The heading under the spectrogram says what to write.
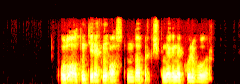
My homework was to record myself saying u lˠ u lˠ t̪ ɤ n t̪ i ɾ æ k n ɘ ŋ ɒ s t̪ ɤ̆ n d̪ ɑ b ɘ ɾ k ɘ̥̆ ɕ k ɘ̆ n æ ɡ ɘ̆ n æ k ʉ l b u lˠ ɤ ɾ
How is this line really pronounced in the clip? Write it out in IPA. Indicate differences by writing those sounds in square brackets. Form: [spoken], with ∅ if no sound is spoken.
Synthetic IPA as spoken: u lˠ [ɒ] lˠ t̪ ɤ n t̪ i ɾ æ k n ɘ ŋ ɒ s t̪ ɤ̆ n d̪ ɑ b ɘ ɾ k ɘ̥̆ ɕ k ɘ̆ n æ ɡ ɘ̆ n æ k ʉ l b u lˠ ɤ ɾ

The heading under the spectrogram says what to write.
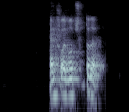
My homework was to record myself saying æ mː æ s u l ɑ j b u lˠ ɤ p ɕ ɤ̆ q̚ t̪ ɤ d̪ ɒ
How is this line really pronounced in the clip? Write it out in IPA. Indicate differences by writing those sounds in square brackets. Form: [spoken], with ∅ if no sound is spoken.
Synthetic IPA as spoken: æ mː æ [ʃ] u l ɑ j b u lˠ ɤ p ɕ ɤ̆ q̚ t̪ ɤ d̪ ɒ

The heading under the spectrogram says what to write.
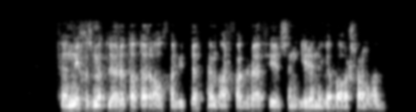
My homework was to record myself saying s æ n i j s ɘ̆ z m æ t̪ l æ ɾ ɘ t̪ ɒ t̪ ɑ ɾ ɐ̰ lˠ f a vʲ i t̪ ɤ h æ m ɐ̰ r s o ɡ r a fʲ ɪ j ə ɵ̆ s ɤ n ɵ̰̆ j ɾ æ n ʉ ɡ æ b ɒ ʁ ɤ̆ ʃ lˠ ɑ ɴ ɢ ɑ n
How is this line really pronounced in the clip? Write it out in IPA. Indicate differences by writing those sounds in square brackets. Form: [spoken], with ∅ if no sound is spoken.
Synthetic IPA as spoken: [f] æ [nː] i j [χ] ɘ̆ z m æ t̪ l æ ɾ ɘ t̪ ɒ t̪ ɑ ɾ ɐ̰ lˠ f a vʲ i t̪ ɤ h æ m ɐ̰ r [f] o ɡ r a fʲ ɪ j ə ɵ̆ s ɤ n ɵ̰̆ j ɾ æ n ʉ ɡ æ b ɒ ʁ ɤ̆ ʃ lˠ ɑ ɴ ɢ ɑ n

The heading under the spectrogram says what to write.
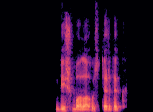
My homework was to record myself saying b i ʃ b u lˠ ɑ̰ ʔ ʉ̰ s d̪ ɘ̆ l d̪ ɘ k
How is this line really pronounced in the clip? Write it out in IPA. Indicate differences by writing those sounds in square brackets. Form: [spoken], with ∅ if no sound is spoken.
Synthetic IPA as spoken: b i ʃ b [ɒ] lˠ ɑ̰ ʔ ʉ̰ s [t̪] ɘ̆ [ɾ] d̪ ɘ k

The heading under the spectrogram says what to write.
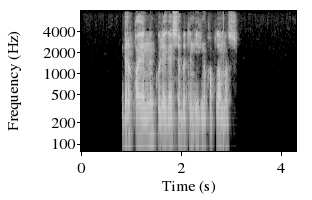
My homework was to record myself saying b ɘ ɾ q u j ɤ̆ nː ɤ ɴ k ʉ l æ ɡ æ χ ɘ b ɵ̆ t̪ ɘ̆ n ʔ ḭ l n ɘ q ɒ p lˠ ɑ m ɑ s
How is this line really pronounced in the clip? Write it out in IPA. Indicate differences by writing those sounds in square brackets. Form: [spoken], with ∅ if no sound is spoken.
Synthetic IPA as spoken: b ɘ ɾ q [ɒ] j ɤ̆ nː ɤ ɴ k ʉ l æ ɡ æ [s] ɘ b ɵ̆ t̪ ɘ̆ n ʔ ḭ l n ɘ q ɒ p lˠ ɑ m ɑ s

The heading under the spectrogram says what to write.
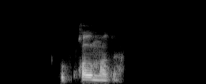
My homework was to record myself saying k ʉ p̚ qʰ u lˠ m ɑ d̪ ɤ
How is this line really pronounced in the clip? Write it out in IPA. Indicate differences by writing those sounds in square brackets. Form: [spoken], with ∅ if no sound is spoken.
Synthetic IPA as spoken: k ʉ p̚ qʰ [ɒ] lˠ m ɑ d̪ ɤ

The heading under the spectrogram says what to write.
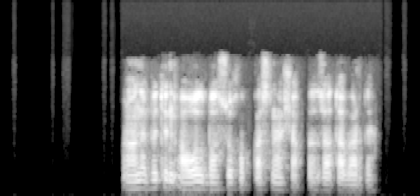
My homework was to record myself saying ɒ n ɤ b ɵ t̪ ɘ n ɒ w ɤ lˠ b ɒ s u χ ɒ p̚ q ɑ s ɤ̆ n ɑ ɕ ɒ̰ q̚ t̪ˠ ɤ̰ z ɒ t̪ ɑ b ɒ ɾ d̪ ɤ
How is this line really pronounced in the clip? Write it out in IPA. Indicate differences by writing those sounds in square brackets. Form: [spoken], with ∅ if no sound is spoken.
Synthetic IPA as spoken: ɒ n ɤ b ɵ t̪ ɘ n ɒ w ɤ lˠ b ɒ s u χ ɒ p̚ q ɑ s ɤ̆ n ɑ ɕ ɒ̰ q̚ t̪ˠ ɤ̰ z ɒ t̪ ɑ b ɒ ɾ d̪ ɤ

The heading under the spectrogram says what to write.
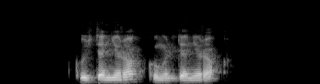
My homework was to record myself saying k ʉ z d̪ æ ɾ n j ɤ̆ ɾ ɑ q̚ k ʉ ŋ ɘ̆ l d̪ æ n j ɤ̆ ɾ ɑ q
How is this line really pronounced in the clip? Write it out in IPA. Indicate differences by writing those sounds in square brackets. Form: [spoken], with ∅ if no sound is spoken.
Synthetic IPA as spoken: k ʉ z d̪ æ [∅] n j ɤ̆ ɾ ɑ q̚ k ʉ ŋ ɘ̆ l d̪ æ n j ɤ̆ ɾ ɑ q

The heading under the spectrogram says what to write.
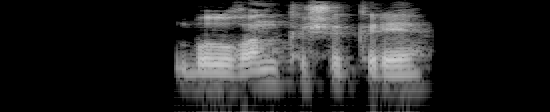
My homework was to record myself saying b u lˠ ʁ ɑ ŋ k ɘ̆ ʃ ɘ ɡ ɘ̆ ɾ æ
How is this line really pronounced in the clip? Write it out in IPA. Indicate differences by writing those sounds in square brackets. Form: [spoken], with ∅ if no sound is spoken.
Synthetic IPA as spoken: b u lˠ ʁ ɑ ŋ k ɘ̆ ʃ ɘ [k] ɘ̆ ɾ æ

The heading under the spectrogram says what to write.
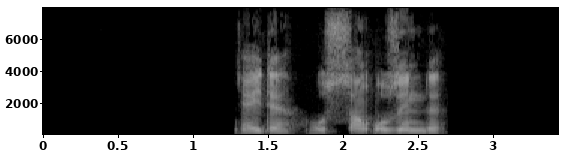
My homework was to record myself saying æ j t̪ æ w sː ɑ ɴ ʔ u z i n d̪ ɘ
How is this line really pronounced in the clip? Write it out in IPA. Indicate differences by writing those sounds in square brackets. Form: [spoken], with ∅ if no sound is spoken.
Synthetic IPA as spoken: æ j [d̪] æ [u] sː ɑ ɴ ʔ u z i n d̪ ɘ

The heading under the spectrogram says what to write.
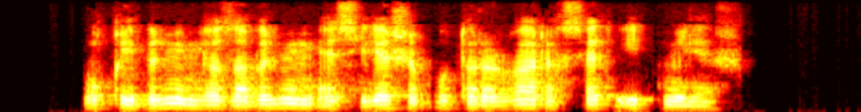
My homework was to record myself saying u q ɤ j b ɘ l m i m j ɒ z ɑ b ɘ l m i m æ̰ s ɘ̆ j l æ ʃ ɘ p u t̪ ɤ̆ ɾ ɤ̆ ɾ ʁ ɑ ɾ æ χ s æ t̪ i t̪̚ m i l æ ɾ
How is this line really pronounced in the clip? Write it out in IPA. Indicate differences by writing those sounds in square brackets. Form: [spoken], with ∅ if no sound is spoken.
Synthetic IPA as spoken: u q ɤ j b ɘ l m i m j ɒ z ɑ b ɘ l m i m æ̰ s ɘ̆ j l æ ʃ ɘ p u t̪ ɤ̆ ɾ ɤ̆ ɾ ʁ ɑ ɾ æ χ s æ t̪ i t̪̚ m i l æ ɾ

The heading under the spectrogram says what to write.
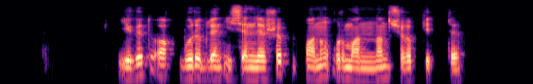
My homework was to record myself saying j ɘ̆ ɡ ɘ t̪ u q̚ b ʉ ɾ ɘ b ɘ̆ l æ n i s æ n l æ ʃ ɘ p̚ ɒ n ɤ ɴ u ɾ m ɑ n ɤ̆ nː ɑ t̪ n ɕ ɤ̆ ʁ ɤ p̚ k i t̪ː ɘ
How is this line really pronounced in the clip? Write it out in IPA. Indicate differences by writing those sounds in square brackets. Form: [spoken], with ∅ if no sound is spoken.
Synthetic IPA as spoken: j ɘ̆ ɡ ɘ t̪ [ɒ] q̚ b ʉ ɾ ɘ b ɘ̆ l æ n i s æ n l æ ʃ ɘ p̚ ɒ n ɤ ɴ u ɾ m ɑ n ɤ̆ nː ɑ [∅] n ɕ ɤ̆ ʁ ɤ p̚ k i t̪ː ɘ

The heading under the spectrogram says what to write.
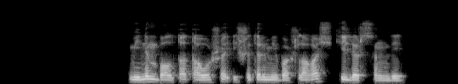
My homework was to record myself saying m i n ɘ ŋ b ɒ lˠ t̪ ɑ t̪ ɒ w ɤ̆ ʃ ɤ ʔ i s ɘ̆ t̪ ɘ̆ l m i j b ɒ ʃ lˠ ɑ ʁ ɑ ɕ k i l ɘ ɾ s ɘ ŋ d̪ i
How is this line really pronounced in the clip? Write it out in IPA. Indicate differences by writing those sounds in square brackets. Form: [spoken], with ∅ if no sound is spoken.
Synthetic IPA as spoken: m i n ɘ [m] b ɒ lˠ t̪ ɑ t̪ ɒ w ɤ̆ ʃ ɤ ʔ i [ʃ] ɘ̆ t̪ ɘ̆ l m i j b ɒ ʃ lˠ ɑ ʁ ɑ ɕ k i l ɘ ɾ s ɘ ŋ d̪ i

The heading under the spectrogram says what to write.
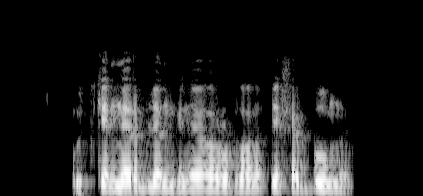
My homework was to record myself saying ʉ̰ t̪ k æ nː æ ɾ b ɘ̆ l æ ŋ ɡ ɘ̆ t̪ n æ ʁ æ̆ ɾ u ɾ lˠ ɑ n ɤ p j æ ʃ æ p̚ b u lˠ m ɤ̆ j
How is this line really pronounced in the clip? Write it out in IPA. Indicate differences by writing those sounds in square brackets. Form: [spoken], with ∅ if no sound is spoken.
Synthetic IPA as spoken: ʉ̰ t̪ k æ nː æ ɾ b ɘ̆ l æ ŋ ɡ ɘ̆ [∅] n æ ʁ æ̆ ɾ u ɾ lˠ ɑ n ɤ p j æ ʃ æ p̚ b u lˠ m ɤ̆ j

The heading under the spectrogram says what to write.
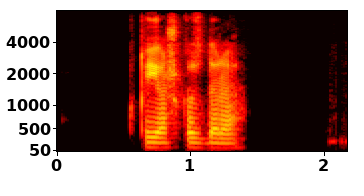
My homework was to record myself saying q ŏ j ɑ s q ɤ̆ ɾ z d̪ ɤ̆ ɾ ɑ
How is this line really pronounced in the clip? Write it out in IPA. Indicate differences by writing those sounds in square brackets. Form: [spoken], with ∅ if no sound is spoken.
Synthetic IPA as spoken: q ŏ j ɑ [ʃ] q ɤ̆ [∅] z d̪ ɤ̆ ɾ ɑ

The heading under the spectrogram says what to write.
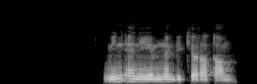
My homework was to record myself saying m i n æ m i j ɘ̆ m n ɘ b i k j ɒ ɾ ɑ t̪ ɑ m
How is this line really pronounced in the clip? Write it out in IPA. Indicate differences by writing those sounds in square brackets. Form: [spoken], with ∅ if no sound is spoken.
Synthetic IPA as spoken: m i n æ [n] i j ɘ̆ m n ɘ b i k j ɒ ɾ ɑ t̪ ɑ m

